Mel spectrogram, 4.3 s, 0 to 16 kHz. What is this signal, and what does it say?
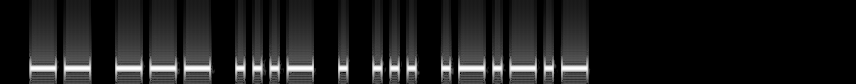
Morse code, heard as a keyed tone, about 28 wpm, 700 Hz. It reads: MOVES.
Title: Pangram Challenge v2 - 28wpm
